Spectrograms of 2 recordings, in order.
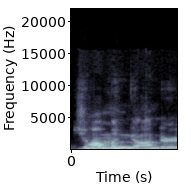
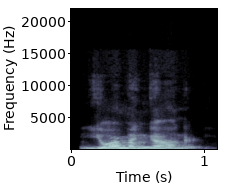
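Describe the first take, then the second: First: The name begins with a J sound. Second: The name begins with a Y sound. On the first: The speaker calls it wrong. "is what I was trying to say" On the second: The speaker calls it right. "how long it took me to be able to pronounce that as well as I do"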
